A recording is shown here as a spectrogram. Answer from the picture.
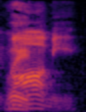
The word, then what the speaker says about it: Maumee: but I always say just like mommy, and everyone's like, oh, you're saying mommy? And I'm like, you want your mommy and your daddy? And I'm like, no, I live in the city of mommy. – What's it spelled like? – M-A-U-M-E-E.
